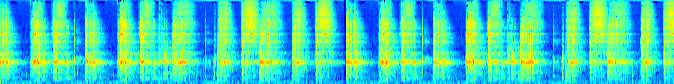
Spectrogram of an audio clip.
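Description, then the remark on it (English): Wet slurping sounds chopped into a steady looping drum beat, each sharp suck hitting in a repeating rhythm, roughly two or three per second, with no one talking. “Maybe after we record this, I'll put it together and we can have a little drum beat right here of your slurping.”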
